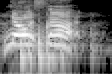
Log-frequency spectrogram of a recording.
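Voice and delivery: very high, very loud hammed-up denial; mock furious shout. Preacher mimics someone baited by a troll, mock furious. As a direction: yell it back, escalating a silly argument. Acted argument escalating.

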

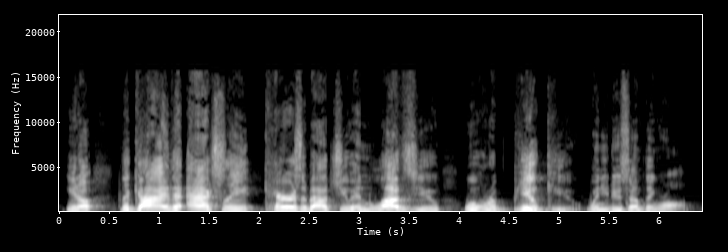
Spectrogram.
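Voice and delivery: loud, driving pulpit preaching; fiery preaching. Acted. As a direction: preach it hard to the congregation. Preaching at full force.

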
